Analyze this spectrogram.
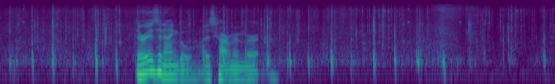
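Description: Footsteps crunch steadily over grass and stones.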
